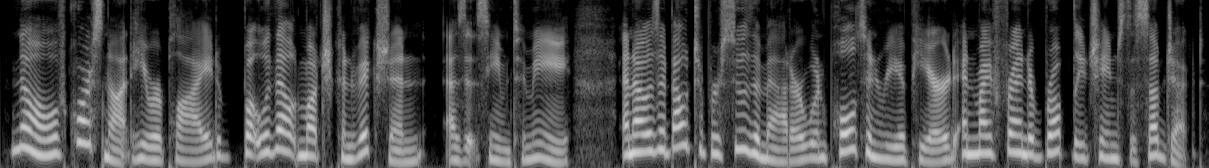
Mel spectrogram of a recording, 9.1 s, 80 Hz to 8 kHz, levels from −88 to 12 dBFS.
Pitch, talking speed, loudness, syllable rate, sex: 225 Hz, 220 wpm, -17 LUFS, 5.9 syllables/s, female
